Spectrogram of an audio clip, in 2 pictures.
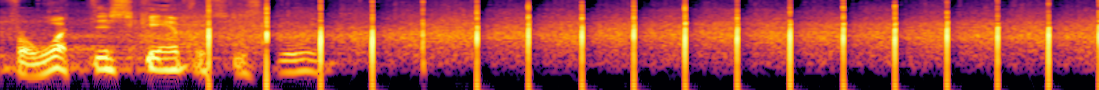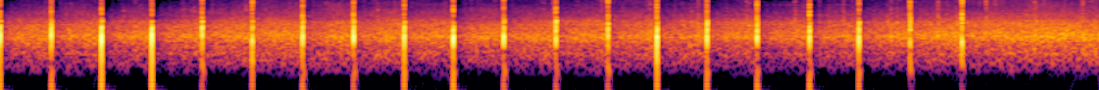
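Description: An elderly man claps his hands steadily.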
